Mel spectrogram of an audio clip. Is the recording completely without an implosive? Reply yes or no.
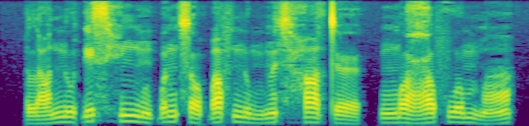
no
